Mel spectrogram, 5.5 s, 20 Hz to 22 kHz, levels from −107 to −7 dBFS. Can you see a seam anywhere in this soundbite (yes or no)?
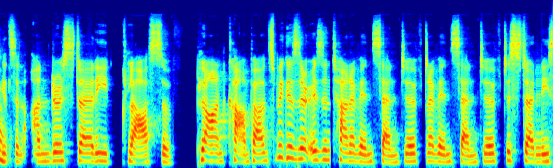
yes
